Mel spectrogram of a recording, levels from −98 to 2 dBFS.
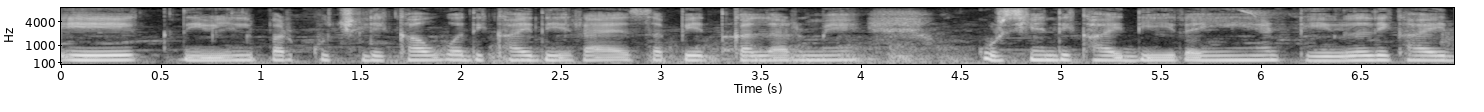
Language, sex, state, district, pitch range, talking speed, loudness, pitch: Hindi, female, Uttar Pradesh, Varanasi, 185-210 Hz, 170 wpm, -17 LUFS, 205 Hz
